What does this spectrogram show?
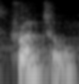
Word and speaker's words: Kruntel: It's Kruntel, pronounced with an untel.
